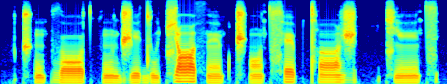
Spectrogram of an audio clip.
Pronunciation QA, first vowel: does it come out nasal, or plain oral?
nasal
